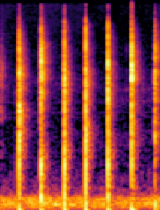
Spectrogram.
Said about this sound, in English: That is one of the LGBTQIA plus folks applauding and or doing something in the corner.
